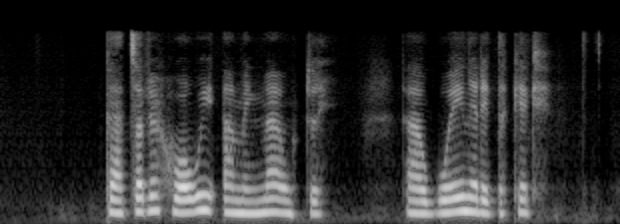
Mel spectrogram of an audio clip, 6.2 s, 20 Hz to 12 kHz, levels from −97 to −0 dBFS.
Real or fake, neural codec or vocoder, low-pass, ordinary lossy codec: fake; codec, 16 kHz, 0.5 kbps, FunCodec, trained on Chinese and English, 25 frames a second; 7.2 kHz; MP3, 64 kbps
